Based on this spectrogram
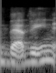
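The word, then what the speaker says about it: Beving: ASM girl um again my name is bevine and I live in Dallas Texas I've been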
